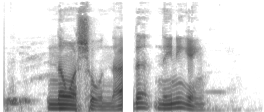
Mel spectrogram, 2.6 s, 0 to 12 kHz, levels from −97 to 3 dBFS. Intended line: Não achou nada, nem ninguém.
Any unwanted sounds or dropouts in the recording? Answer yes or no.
yes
